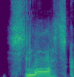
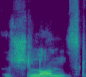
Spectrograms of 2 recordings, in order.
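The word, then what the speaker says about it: Śląsk: the English version so uh slask what's laugh is the English version and uh schlonsk of what's wrath is the Polish version if you use the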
